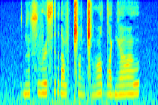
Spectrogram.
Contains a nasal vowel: yes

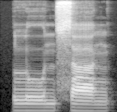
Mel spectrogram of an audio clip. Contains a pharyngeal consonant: no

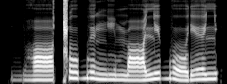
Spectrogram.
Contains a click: yes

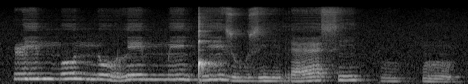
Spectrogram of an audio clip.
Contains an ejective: no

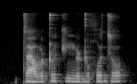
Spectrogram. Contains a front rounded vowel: yes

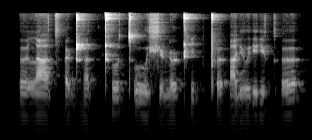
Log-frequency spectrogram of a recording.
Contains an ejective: yes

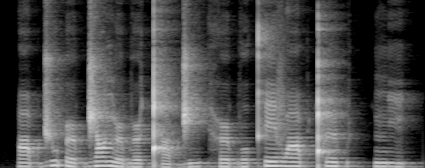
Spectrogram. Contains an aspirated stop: yes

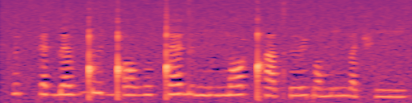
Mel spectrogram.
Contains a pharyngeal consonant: no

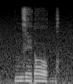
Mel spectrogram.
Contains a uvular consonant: no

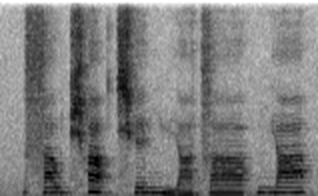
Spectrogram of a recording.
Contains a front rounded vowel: no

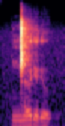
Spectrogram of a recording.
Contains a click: yes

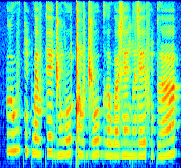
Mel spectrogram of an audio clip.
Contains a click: yes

